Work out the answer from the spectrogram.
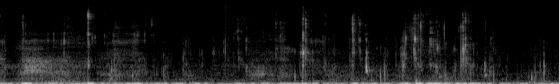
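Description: Close-miked chewing of a mouthful of food, with many short mouth clicks and smacks scattered through it.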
